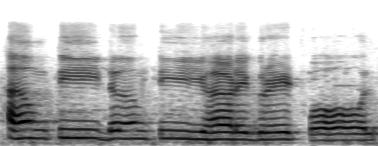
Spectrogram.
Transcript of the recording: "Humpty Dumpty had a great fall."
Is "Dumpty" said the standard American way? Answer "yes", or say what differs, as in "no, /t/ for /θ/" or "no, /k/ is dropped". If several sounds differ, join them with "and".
no, /p/ is dropped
